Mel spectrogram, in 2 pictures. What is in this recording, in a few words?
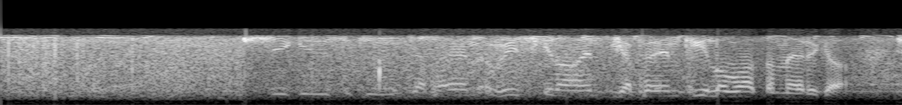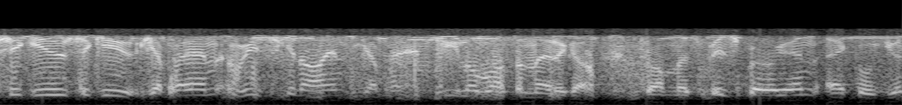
qso 14253khz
